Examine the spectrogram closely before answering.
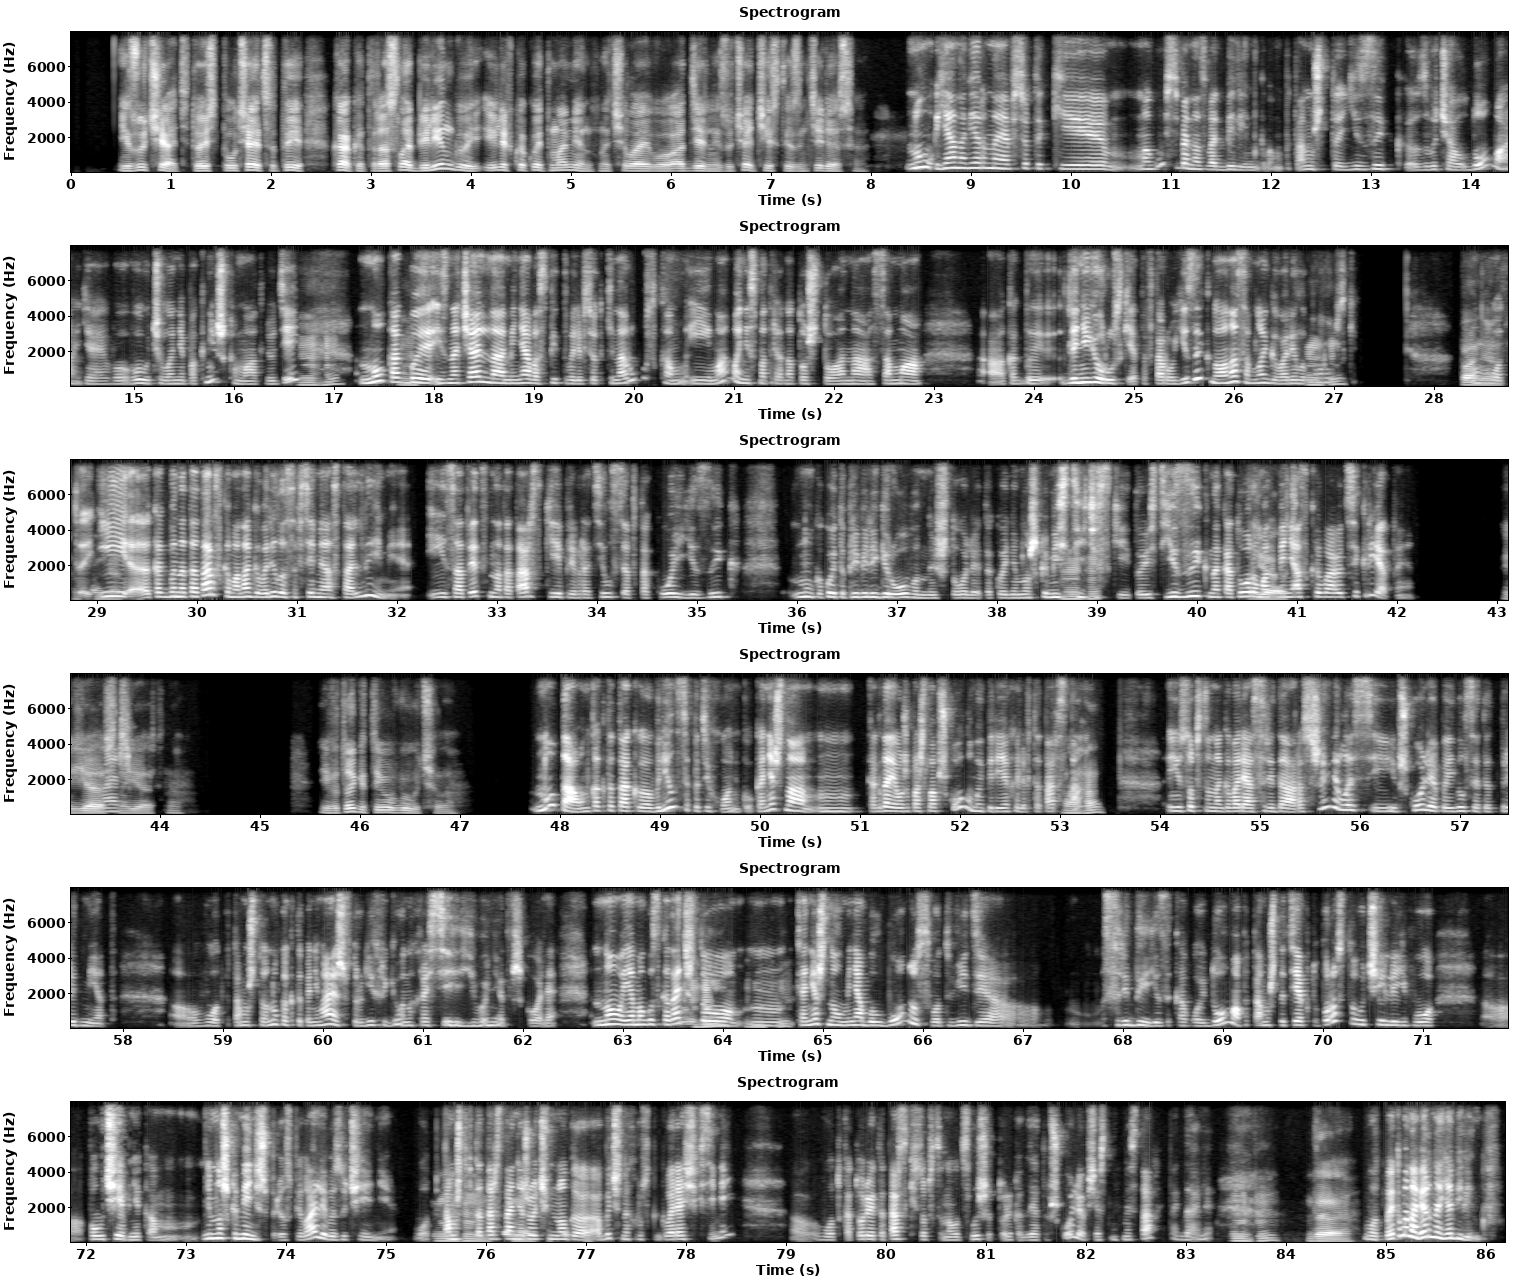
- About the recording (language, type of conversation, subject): Russian, podcast, Какие языки в семье важны для тебя?
- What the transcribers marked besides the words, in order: tapping; laughing while speaking: "его"; other background noise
